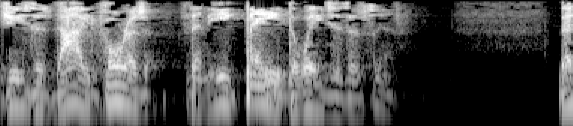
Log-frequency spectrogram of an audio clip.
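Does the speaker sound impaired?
Yes: total laryngectomy, complete laryngectomy, voice prosthesis; unusual tone of voice, may sound painful to listeners, no pain speaking, understandable with careful listening.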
